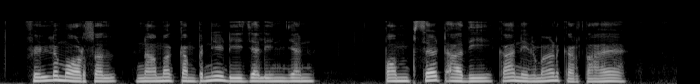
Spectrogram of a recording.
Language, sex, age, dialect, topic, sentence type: Hindi, male, 18-24, Hindustani Malvi Khadi Boli, agriculture, statement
